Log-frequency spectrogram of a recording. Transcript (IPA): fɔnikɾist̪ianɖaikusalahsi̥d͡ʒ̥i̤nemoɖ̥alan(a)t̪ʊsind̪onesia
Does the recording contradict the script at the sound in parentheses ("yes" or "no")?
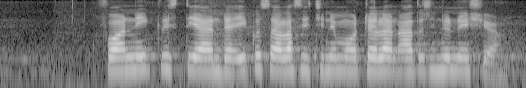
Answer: no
